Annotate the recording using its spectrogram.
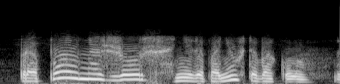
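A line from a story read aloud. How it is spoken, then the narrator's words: Sighing. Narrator (Russian): вздохнул Борейко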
